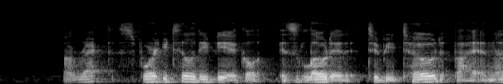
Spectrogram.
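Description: No technical faults can be heard anywhere in the speech recording.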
